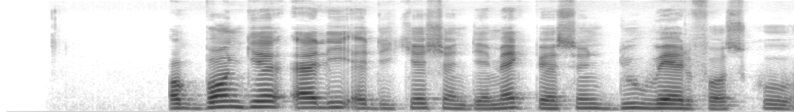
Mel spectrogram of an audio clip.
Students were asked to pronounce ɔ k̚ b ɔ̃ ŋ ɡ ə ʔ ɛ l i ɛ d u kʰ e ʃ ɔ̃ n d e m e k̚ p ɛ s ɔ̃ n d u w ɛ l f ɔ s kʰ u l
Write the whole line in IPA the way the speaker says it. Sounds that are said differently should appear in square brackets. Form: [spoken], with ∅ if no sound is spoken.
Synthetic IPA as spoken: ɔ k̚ b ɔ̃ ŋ ɡ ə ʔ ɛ l i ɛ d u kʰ e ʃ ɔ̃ n d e m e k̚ p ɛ s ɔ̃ n d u w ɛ l f ɔ s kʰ u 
